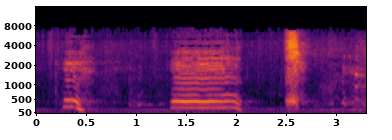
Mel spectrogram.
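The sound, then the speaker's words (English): A loud sneeze with a drawn-out wind-up: a short gasp, then a long sustained voiced "ahh" before a sharp, breathy burst at the end. “you sneezed.”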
